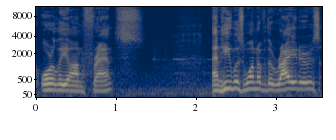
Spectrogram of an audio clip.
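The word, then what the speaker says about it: Orléans: from a city called Orlon France. It's written like Orleans but it shouldn't be trans it shouldn't be pronounced as New Orleans. I think it's more like Orlon France.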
